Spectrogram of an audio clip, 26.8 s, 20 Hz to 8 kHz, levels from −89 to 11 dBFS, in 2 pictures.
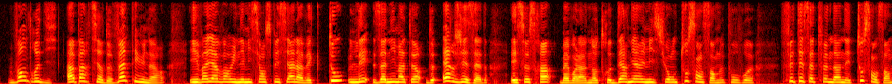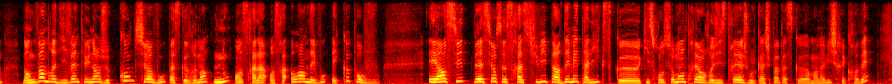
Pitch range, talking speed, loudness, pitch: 210-270 Hz, 195 wpm, -23 LUFS, 245 Hz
